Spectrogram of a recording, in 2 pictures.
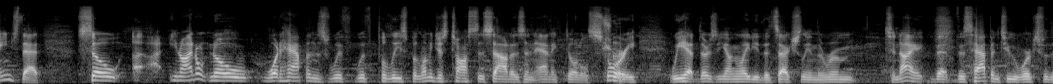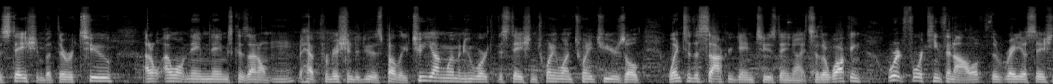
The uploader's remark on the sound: Live from the Knights of Columbus at St. Joseph's Pezold Banquet Center in Cottleville with a live Roundtable.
